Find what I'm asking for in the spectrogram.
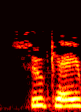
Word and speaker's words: psuche: I'll spell that for you if you like. It's P-S-U-C-H-E. It's pronounced psuche.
